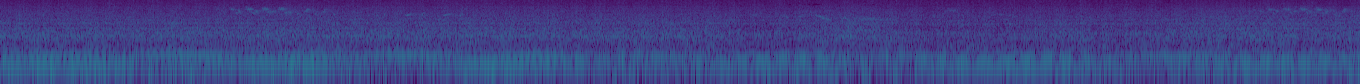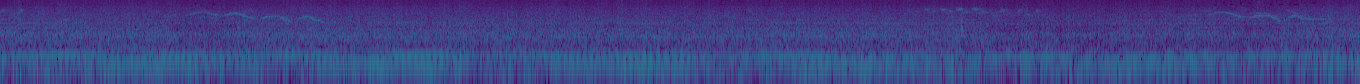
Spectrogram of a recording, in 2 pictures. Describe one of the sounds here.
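A lawn mower engine hums steadily.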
